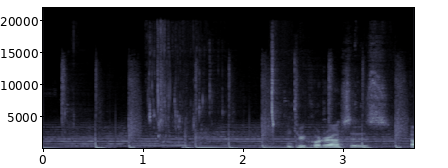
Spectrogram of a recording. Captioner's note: gentle music; liquid flowing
